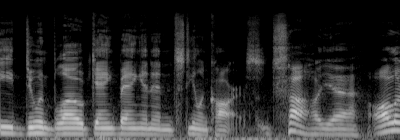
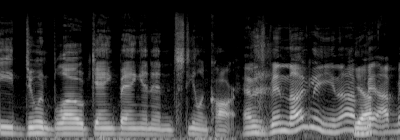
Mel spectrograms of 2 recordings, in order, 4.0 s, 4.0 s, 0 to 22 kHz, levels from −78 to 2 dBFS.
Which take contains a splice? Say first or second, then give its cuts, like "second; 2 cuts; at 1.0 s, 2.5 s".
second; 1 cut; at 2.4 s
